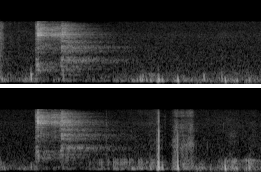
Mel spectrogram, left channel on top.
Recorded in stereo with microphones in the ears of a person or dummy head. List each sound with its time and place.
0.3 s tape being pulled: 10° right (ahead or behind), 0.7 m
